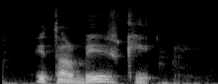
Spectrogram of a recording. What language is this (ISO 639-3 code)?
kab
